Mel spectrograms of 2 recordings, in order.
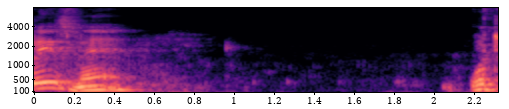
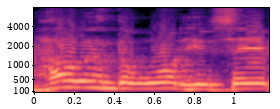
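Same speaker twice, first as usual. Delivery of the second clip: ordinary talk, nothing marked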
